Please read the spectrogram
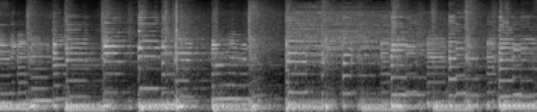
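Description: Background music: an acoustic guitar playing a steady, repeating plucked and strummed pattern, about two chords a second.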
